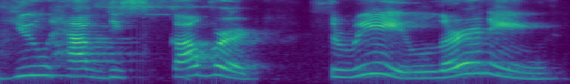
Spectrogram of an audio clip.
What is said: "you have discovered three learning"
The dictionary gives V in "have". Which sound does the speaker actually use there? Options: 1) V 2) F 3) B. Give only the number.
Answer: 1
